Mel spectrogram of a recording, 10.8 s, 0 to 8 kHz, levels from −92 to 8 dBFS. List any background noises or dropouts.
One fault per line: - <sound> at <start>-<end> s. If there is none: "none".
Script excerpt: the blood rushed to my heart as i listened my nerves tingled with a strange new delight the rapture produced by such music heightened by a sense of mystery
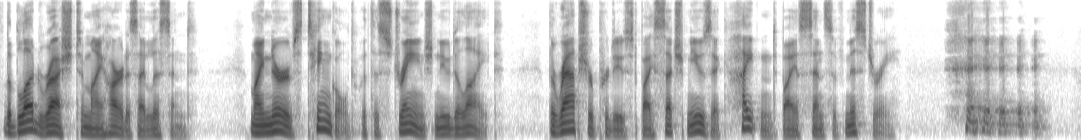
- laugh at 9.4-10.5 s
